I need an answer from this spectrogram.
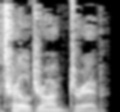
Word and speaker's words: Trildrogdrib: It contained a warrant for conducting me and my retinue to Trildragdub, or Trildrogdrib, for it is pronounced both ways as near as I can remember, by a party of 10 horse.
